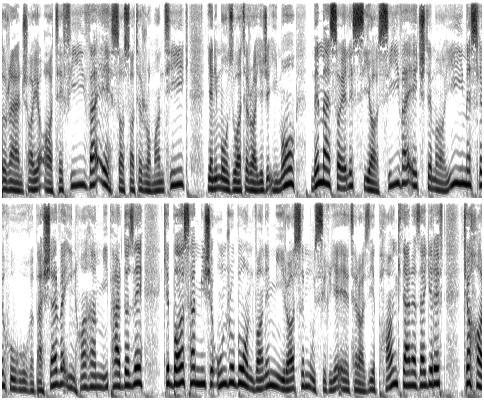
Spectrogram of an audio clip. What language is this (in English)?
Persian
